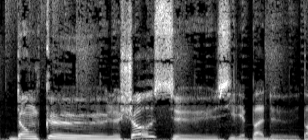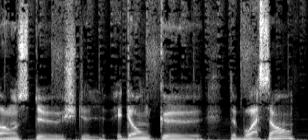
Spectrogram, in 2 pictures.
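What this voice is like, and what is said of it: Mumbled fake French accent. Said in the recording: “That's my fake French ... That's my French impression. ... a Frenchman who's like smashed his head against a wall and has forgotten who he is”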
